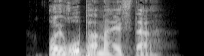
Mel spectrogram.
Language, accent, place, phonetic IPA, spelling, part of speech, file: German, Germany, Berlin, [ɔɪ̯ˈʁoːpaˌmaɪ̯stɐ], Europameister, noun, De-Europameister.ogg
- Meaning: European champion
